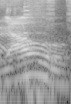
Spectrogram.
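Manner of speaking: loud, drawn-out whoop; triumphant cry. Acted. Player voices inventor completing his creation, triumphant cry. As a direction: let out an inventor's yell.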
